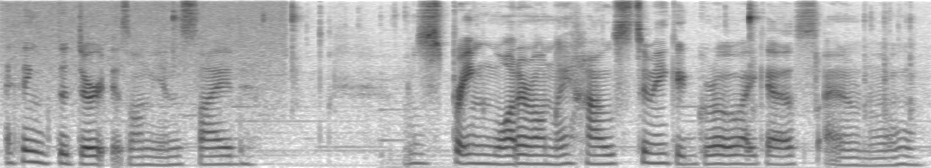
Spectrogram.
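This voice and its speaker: A young woman talks her way through a game on a desk mic, rambling and poking fun at herself with frequent laughs. Her pace is unhurried. Soft music sits faintly underneath. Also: deep voice, steady tone. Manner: rambling, self-mocking, laughs often. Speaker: streamer. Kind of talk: casual gameplay commentary.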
